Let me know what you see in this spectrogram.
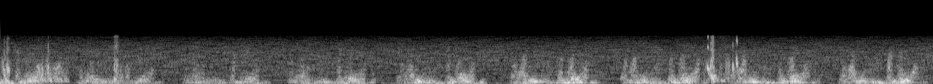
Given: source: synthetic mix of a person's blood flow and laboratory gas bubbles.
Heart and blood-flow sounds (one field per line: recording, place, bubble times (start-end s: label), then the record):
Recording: Doppler ultrasound of blood flow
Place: precordium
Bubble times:
0.00-0.13 s: bubbles
0.32-0.70 s: bubbles
1.12-1.21 s: bubbles
7.04-7.45 s: bubbles
From the record:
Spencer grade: 2 (many but less than half of the cardiac periods contain bubble signals, singularly or in groups)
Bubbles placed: only in the low amplitude regions of the cardiac cycle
